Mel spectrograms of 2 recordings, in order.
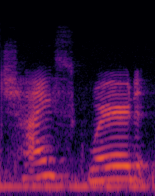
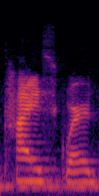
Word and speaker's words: chi-squared: and today we are going to talk about chai squared tests or chi-squared test is how they're actually pronounced but you'll hear me mispronouncing it probably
